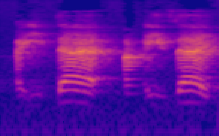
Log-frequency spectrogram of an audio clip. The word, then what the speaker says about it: فإذا: Faiza. Tadi bacanya zai, Pak. Faiza. Nah, coba tempelkan ujung lidahnya ke gigi seri atas.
